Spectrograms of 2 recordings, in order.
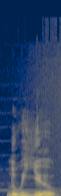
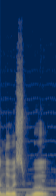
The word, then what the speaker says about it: Louis Wu: Louis Yu. Oh, she thinks we're Louis Yu, who I was pronouncing wrong the whole time. Greetings, friend. You mistake me for Louis Wu.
